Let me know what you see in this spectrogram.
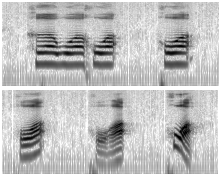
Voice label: "huo", chinese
